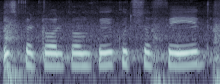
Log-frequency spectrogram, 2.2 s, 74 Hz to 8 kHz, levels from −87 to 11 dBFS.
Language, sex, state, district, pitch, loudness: Hindi, female, Chandigarh, Chandigarh, 220 Hz, -13 LUFS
